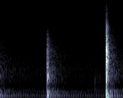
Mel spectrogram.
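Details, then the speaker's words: Two sharp, dry pops about a second apart over a low room hum: the speaker's own shoulder joint popping. "Anyway, that noise is my shoulder popping. That's pretty cool, right?"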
